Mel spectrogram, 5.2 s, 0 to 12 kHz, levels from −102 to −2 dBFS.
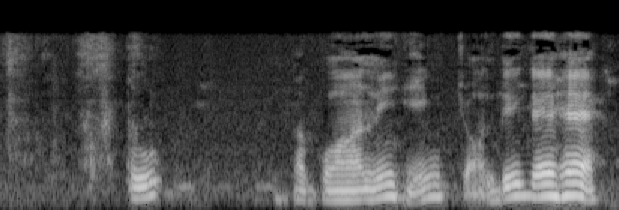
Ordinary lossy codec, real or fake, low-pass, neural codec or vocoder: MP3, 48 kbps; fake; 7.2 kHz; codec, 16 kHz, 4 kbps, FunCodec, trained on Chinese and English, 50 frames a second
